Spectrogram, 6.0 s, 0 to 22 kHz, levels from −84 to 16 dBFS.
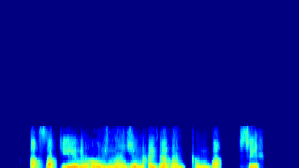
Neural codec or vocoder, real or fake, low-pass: codec, 16 kHz, 0.5 kbps, FreqCodec, smaller model; fake; 5.4 kHz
